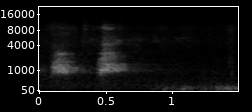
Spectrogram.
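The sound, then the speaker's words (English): Two quick, sharp dog barks sound in succession, moderately loud, followed by a low rumbling background noise. “Is that – you have a dog?”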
